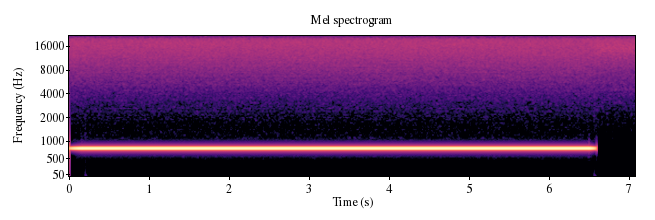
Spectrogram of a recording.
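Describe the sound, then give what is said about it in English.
A steady 800 hertz sine test tone holds one unchanging mid pitch at constant loudness for about six and a half seconds, then cuts off into silence. “The first sound, sound G, was 800 hertz.”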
